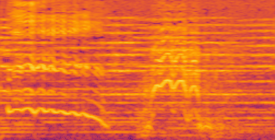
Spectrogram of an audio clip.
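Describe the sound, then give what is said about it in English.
A horse whinnies loudly, a long wavering neigh that rises and falls, followed by a second shorter, shakier whinny, with faint hoof clatter in the background. “Horse says, Don't cut my head off.”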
